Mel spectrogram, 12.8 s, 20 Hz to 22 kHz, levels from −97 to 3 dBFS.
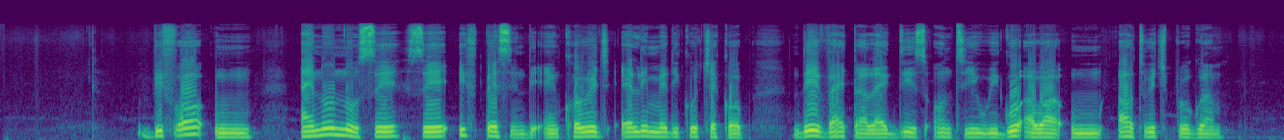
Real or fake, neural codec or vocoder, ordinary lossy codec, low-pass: real; none; none; 10.8 kHz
